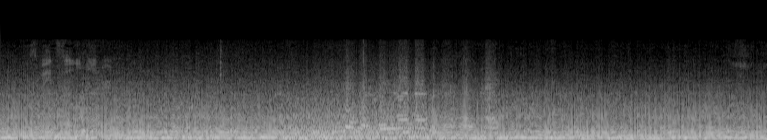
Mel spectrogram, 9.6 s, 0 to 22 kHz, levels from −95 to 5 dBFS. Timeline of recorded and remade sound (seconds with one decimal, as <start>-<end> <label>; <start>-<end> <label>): 0.0-3.5 remade; 3.5-5.4 recorded; 5.4-9.6 remade

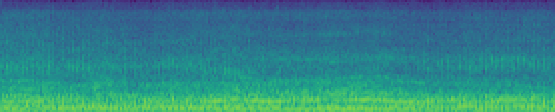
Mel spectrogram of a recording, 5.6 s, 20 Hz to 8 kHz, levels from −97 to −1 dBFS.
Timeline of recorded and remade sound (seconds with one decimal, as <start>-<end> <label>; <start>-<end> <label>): 0.0-4.5 recorded; 4.5-5.6 remade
